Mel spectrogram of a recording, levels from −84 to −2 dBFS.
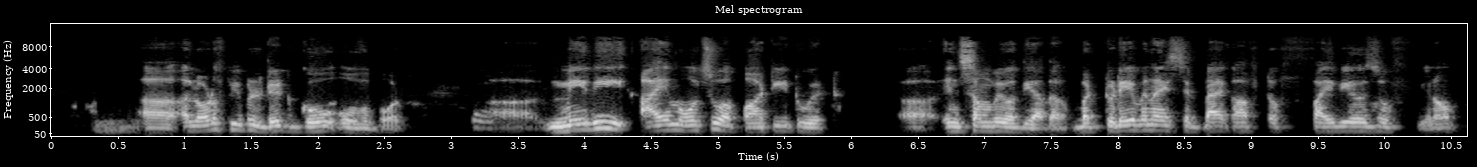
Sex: male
